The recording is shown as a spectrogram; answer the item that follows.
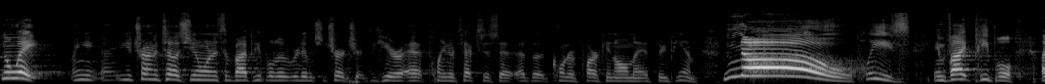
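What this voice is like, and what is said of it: Raised, loud preaching voice. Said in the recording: “I'm sorry, I've been raising my voice.”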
